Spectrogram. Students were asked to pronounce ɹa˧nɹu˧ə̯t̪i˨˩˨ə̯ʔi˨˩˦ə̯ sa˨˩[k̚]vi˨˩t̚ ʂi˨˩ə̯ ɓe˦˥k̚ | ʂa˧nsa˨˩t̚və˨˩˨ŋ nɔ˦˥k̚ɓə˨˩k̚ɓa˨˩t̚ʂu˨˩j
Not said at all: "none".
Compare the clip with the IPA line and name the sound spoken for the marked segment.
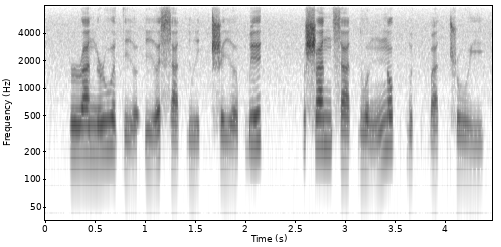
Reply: t̚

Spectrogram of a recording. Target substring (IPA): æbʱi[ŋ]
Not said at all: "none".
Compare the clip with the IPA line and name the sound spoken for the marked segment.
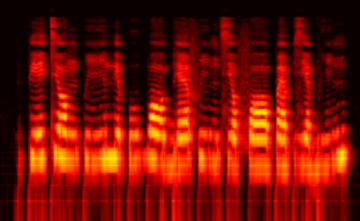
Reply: ŋ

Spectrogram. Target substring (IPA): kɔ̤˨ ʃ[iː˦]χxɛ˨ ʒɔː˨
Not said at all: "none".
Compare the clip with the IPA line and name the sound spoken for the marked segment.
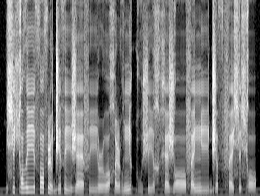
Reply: iː˨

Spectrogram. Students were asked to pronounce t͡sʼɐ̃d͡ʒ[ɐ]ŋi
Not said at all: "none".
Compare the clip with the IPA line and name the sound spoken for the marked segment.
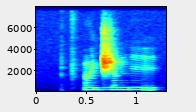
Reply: ɐ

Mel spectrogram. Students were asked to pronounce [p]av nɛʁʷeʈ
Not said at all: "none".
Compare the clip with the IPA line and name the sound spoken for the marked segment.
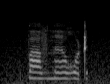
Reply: p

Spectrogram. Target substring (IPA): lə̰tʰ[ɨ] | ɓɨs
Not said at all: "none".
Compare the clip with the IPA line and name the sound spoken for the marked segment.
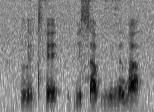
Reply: ɛ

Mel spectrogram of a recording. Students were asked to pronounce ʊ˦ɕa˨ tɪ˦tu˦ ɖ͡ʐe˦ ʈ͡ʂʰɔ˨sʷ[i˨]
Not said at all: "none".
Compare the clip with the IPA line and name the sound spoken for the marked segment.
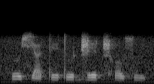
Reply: i˨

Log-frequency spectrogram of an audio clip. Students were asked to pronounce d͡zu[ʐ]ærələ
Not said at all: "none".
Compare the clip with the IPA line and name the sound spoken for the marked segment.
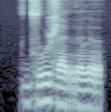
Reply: ʐ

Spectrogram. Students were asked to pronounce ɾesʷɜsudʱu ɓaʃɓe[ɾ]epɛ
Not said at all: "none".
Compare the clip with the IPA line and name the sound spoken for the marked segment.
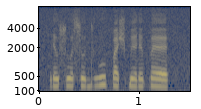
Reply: ɾ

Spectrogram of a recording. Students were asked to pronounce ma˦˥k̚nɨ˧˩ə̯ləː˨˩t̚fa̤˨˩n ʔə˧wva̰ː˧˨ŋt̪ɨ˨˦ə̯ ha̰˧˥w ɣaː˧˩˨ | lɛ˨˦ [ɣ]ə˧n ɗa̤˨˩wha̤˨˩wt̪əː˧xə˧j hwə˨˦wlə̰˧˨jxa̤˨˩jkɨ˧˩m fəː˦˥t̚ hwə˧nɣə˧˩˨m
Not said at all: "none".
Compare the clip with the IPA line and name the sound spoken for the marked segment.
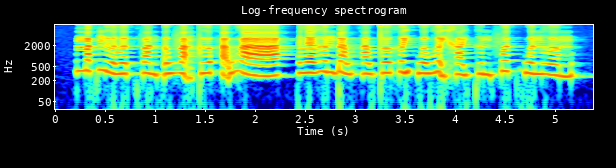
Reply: ɣ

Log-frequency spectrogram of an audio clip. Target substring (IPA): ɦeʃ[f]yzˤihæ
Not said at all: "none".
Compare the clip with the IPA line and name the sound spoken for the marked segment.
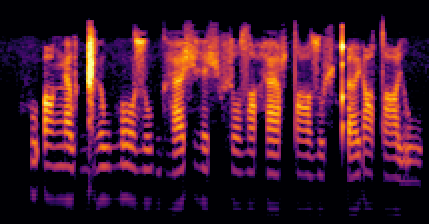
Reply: f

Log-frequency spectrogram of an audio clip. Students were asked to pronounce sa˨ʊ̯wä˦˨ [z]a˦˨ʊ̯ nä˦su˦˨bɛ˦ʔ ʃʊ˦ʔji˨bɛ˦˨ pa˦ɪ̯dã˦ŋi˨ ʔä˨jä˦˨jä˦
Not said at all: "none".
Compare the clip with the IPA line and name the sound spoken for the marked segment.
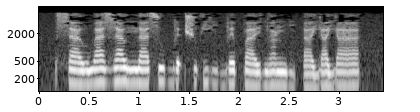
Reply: z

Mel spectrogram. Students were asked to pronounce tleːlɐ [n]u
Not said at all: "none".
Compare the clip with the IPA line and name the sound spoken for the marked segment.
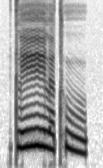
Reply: tʰ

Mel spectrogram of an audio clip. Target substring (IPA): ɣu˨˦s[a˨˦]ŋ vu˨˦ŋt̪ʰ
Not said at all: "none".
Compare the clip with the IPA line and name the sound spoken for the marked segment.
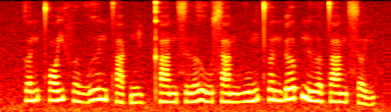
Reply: a˧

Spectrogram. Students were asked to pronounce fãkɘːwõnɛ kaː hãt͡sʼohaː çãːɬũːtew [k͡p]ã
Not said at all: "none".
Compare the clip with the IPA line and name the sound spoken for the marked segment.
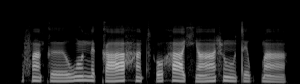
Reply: k͡p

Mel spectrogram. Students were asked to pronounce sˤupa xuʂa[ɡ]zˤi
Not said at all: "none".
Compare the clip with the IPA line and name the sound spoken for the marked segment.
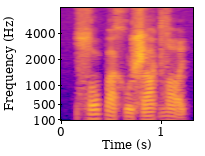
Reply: ɡ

